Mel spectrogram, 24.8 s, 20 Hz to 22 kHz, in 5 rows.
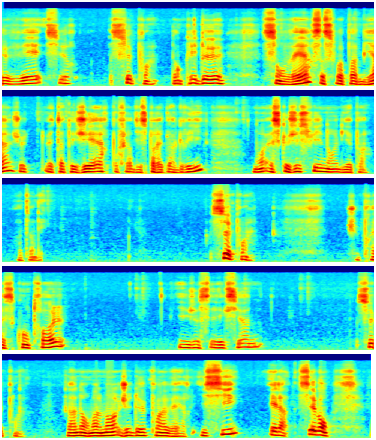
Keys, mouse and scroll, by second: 1.4-2.4 drag, 3.3-3.7 scroll down 1, 3.7-5.7 drag, 5.4-6.4 typing, 6.6-8.0 scroll up 1, 8.0 click, 8.8 middle click, 12.6 click, 13.2-13.9 scroll down 1, 13.9-14.3 scroll up 1, 19.5 click, 20.2-21.2 scroll down 1, 21.2-22.6 drag.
